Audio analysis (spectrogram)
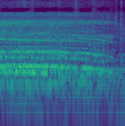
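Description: Brief burst of crowd shouting and cheering at a street rap battle for a rapper, a loud blended roar of voices fading slightly at the end.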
